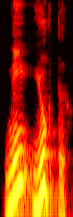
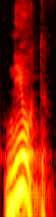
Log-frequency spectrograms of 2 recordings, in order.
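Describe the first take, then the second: First: नियुक्त broken as "नि - युक्त"; split into syllables. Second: Said in the usual way. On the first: Shown as a demonstration. Teacher spelling out a word for the class, नियुक्त in split syllables. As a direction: say नियुक्त in two parts, ni, then yukt. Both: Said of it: "नियुक्ति वाला नियुक्त".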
